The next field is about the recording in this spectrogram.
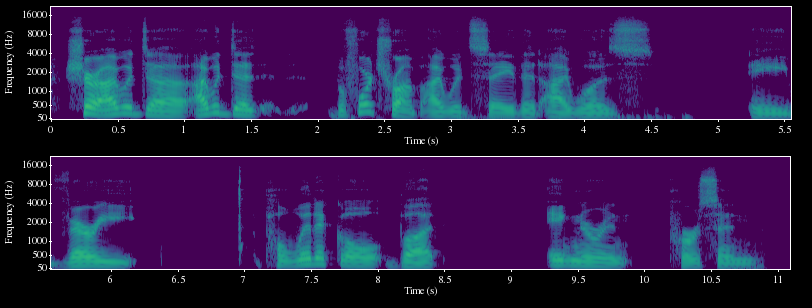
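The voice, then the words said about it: Slight New York accent. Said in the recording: “I'm from New York originally, actually, Westchester County... as your listeners can hear, you never lose the accent... A little bit there.”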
